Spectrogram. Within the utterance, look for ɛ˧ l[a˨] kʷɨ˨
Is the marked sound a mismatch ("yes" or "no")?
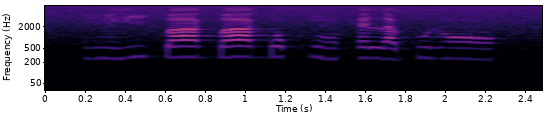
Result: no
